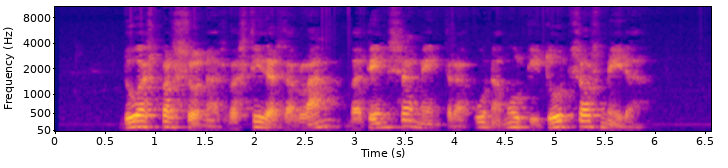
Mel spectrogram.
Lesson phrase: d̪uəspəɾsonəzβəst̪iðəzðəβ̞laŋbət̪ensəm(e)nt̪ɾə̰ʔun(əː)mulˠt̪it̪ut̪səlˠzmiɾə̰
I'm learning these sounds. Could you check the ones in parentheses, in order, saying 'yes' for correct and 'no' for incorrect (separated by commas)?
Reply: yes, no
